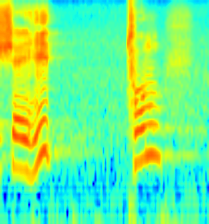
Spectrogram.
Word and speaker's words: شهدتم: Şehidtum kelimesinde şehid dalı kalkale yapmadan ta'ya çeviriyoruz. Şehidtum kelimesini şehittum dalı ta'ya çevirerek ve ta'yı da diğer ta'da idgam ederek okuyoruz.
